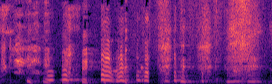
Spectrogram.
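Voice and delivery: long high giggle; high laugh. Real, not acted. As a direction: giggle freely. Laughing about editing.

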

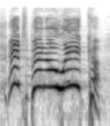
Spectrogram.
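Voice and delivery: high, loud and slow mock outrage; shrieking it's been a week; exasperated outburst. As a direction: throw up your hands at a week-old dish. Exasperated about old leftovers.

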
